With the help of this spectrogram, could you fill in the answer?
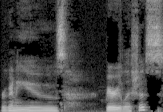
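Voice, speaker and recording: A woman's very deep, low-pitched voice. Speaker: bath bomb maker. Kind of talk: tutorial narration. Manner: unenthusiastic.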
